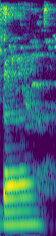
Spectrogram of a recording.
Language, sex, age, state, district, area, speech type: Bodo, female, 45-60, Assam, Chirang, rural, spontaneous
